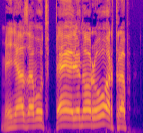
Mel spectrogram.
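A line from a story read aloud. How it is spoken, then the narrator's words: Roaring. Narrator (Russian): проревел он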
